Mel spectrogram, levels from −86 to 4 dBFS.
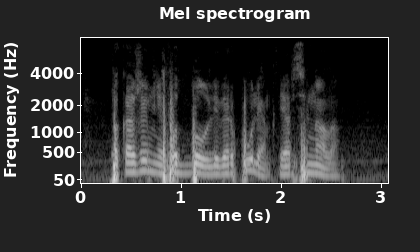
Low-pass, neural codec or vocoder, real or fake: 7.2 kHz; none; real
